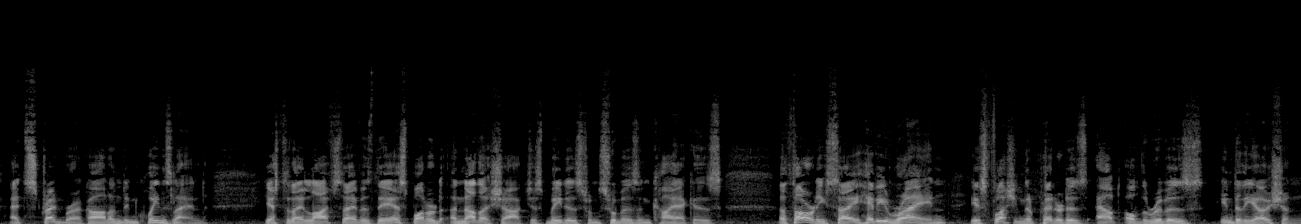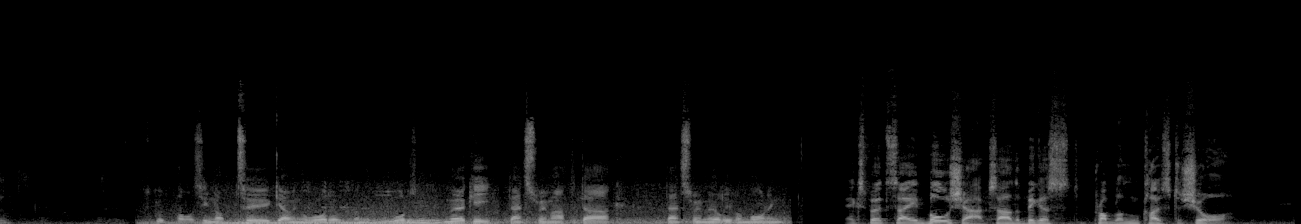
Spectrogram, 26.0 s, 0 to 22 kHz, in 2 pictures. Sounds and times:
Speech: 0:00.1 - 0:07.2, 0:07.8 - 0:25.4.

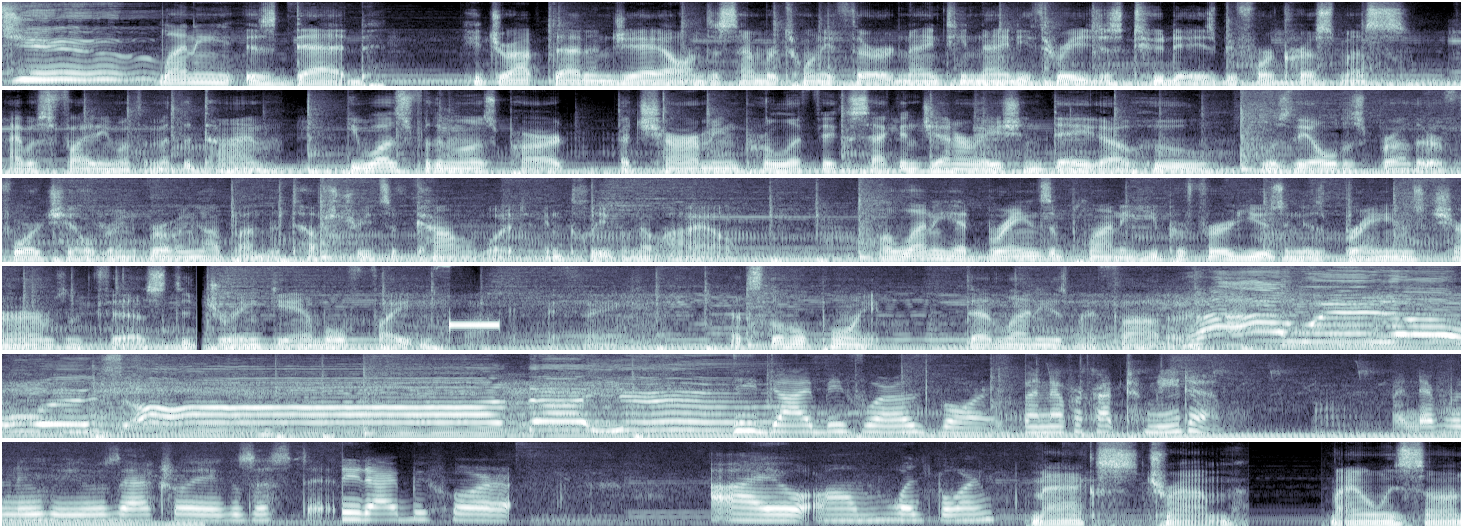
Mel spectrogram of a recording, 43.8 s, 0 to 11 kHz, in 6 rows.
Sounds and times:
Soundtrack music: 0:00.0 - 0:42.5
Background music: 0:00.0 - 0:43.7
Speech: 0:00.8 - 0:18.3, 0:19.0 - 0:28.6, 0:36.2 - 0:39.0, 0:40.0 - 0:43.7.

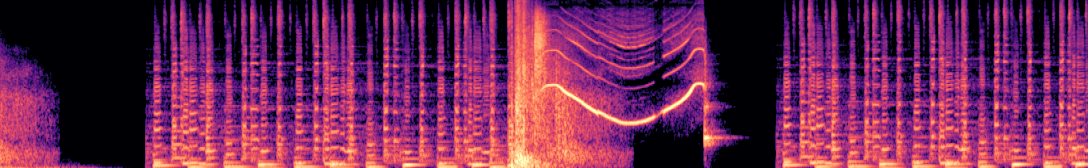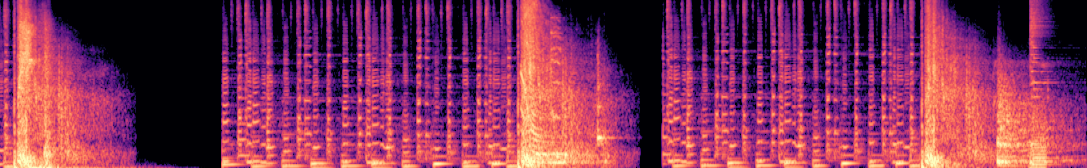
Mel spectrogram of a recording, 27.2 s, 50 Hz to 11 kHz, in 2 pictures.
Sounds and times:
Gunshot, gunfire: 0:00.0 - 0:00.8, 0:06.4 - 0:07.5, 0:13.8 - 0:15.5, 0:20.1 - 0:21.4, 0:25.1 - 0:26.7
Music: 0:01.9 - 0:06.4, 0:09.8 - 0:13.8, 0:16.4 - 0:20.1, 0:21.9 - 0:25.2, 0:26.4 - 0:26.9.

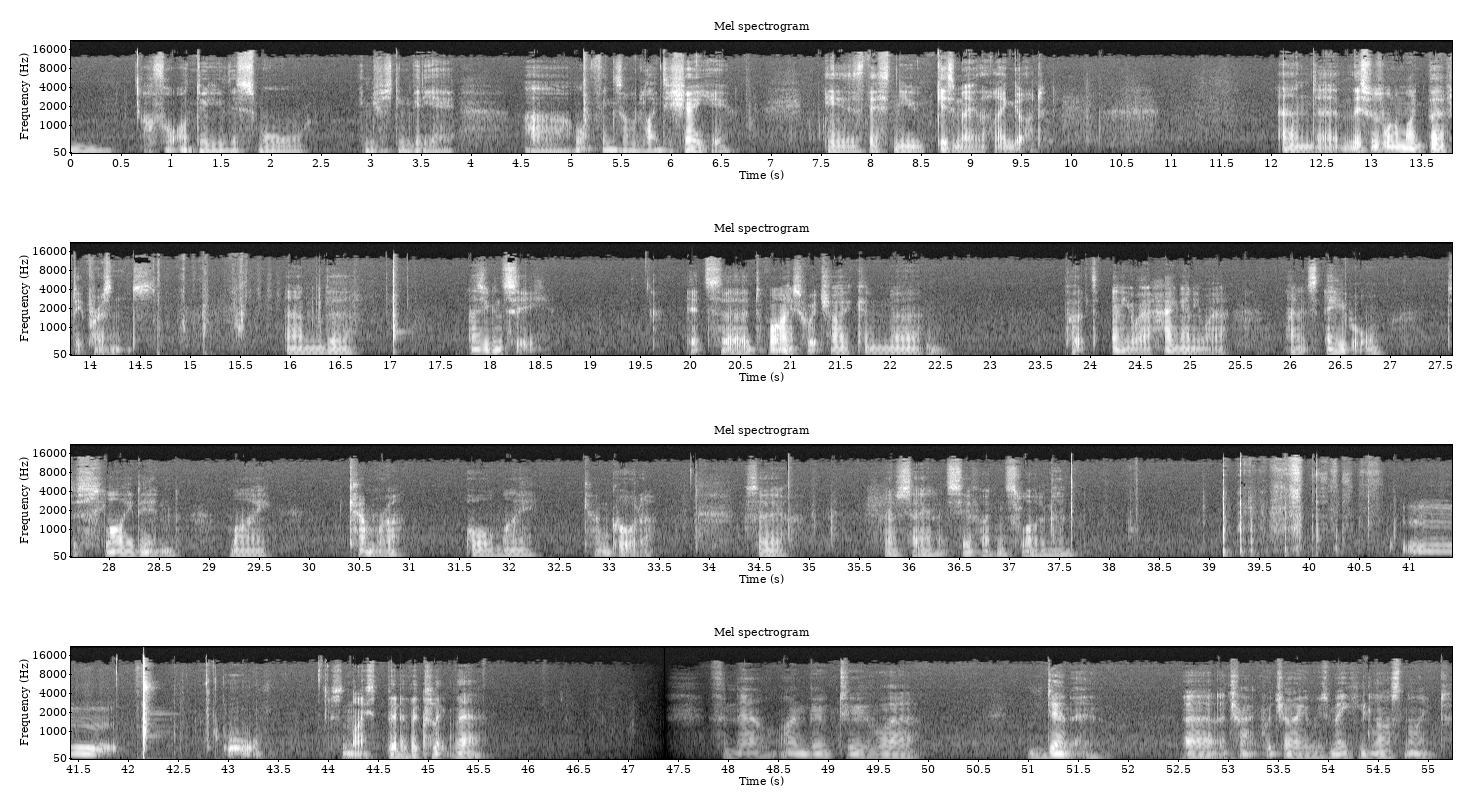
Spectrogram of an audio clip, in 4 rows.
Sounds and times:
Speech: 0:00.0 - 0:03.9, 0:04.5 - 0:06.7, 0:07.5 - 0:09.8, 0:12.0 - 0:14.7, 0:15.9 - 0:16.8, 0:17.8 - 0:18.6, 0:20.0 - 0:22.6, 0:23.7 - 0:25.4, 0:26.0 - 0:27.0, 0:27.6 - 0:29.7, 0:30.4 - 0:31.0, 0:31.6 - 0:33.5, 0:34.4 - 0:34.9, 0:35.7 - 0:37.7, 0:42.9 - 0:45.6, 0:47.8 - 0:50.0, 0:51.0 - 0:51.8, 0:52.6 - 0:55.2.

